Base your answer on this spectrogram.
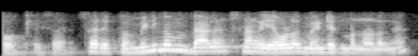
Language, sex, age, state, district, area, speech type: Tamil, male, 30-45, Tamil Nadu, Erode, rural, conversation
